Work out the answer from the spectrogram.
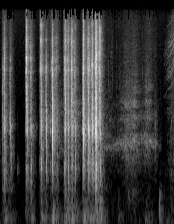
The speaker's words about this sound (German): Okay, ja, ich schreibe die Links gerade alle mit rein.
